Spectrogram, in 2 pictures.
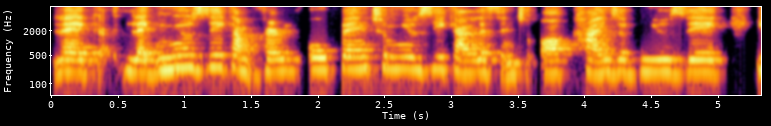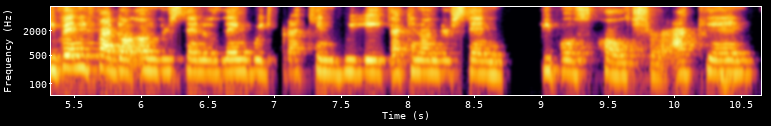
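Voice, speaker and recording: A woman's voice: mid-range voice, fairly even intonation, moderate pace, hardly any pauses. A woman from Haiti, speaking thoughtfully in a casual talk show chat and often repeating words as she searches for them. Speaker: co-host.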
